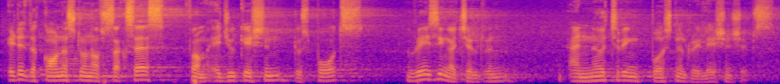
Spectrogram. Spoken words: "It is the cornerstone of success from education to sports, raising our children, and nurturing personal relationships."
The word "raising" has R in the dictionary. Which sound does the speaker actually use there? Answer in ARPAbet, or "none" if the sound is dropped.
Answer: R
